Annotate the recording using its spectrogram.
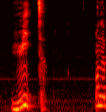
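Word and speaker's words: huit: la même manière 8 ici on ne prononce pas le H du début 8 on ne le prononce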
